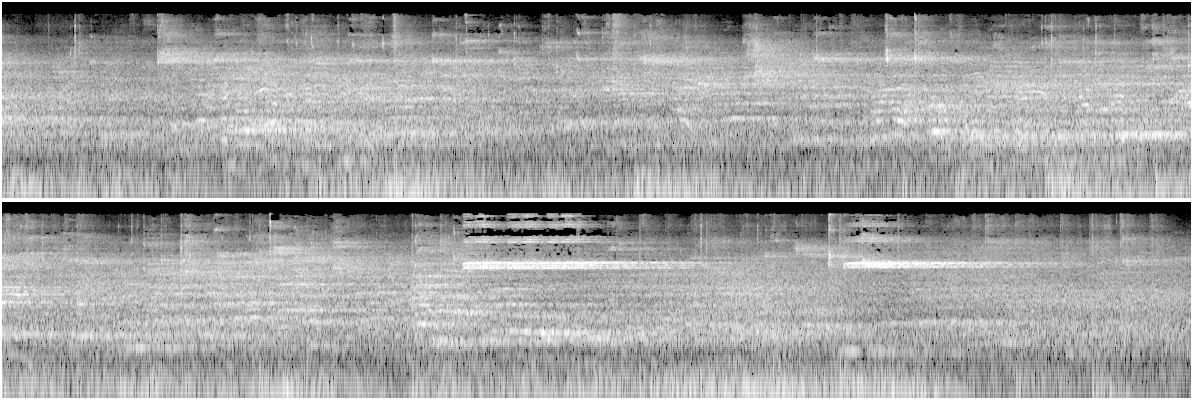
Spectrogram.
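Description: A basketball bounces on a hard floor in a large echoing gym.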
